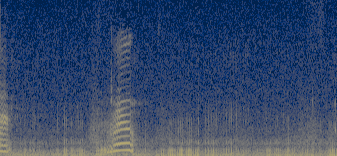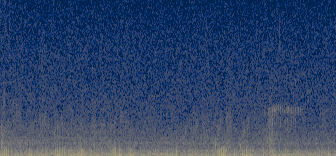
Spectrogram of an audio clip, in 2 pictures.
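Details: Domestic cat relaxing inside a gym belt gives a rising harmonic meow, then purrs in a low pulsing rumble with breath-paced swells, a faint brief high squeak near the end.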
